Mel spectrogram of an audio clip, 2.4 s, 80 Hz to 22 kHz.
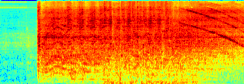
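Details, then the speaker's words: Abandoned Datsun 280Z on carbs awaiting tuning, key held on, gas given while starting; catches suddenly and roars briefly, then sags and cuts right back off instead of idling. Fires but won't keep running; cause unconfirmed, carb tuning suspected. "insta-fire if it, like it's firing, it's just cutting right back off."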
